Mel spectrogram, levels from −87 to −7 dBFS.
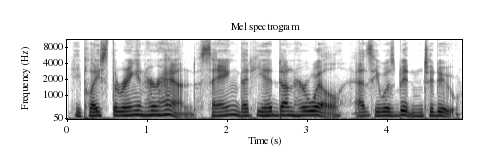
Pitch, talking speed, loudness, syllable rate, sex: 160 Hz, 245 wpm, -16 LUFS, 4.7 syllables/s, male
